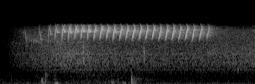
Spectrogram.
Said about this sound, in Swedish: Det är lite svårt att höra, men kan det vara en lundsångare eller någonting? Grönsångare skulle ja, jag säga. Ja, den tog du på. Grönsångare var det? Ja, ja vad bra.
